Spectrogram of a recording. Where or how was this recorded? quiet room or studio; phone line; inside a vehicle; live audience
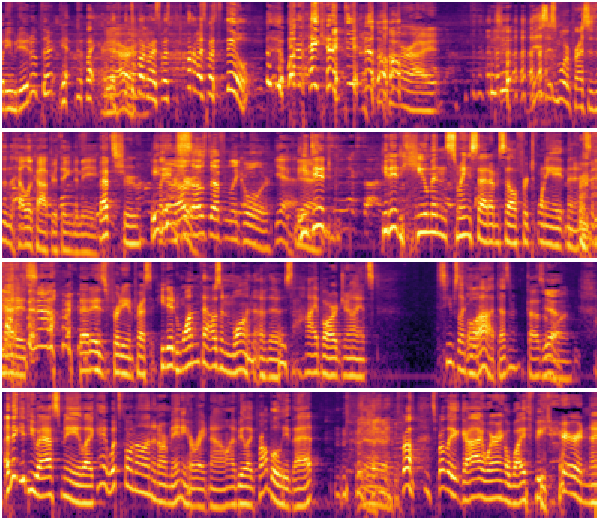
live audience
